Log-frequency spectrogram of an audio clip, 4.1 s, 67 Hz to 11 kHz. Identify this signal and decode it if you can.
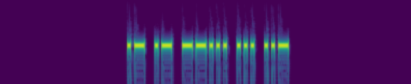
Morse code, heard as a keyed tone, about 36 wpm, 700 Hz. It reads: AA7SU
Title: USA Call Signs - 5 Characters - Repeated 3x - 35wpm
